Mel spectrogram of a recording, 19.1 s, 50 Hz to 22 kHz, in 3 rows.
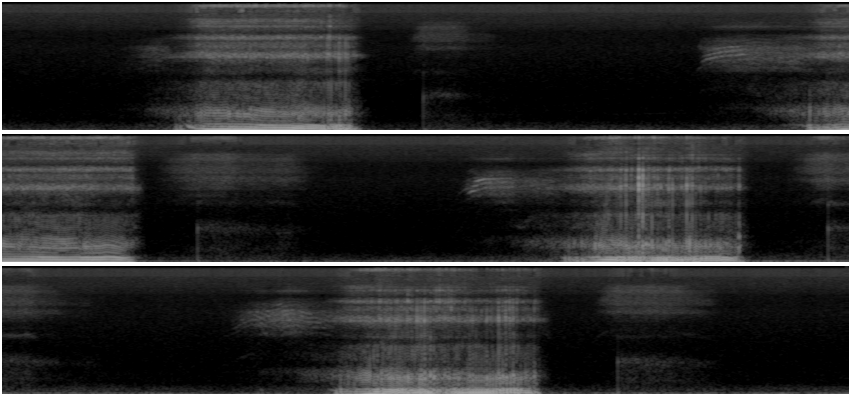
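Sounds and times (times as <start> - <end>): soft breathing: 3.1 - 3.8, 7.6 - 8.8, 12.3 - 13.6, 17.2 - 18.4
person snoring loudly: 10.6 - 11.9, 15.2 - 16.8.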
